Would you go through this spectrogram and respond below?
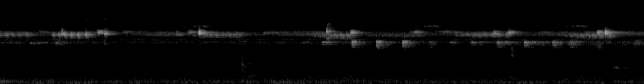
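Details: Evening cicada song deep in forest, produced by the wings as stated: constant high shrill hum with wavering lower pulses, alternating louder surges and calmer stretches over several seconds.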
